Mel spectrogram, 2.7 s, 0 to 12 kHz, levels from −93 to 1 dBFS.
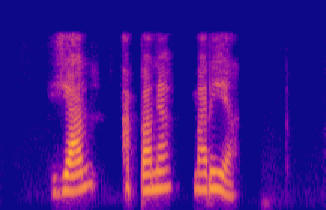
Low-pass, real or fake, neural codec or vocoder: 7.2 kHz; fake; codec, 16 kHz, 1.1 kbps, Voila-Tokenizer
